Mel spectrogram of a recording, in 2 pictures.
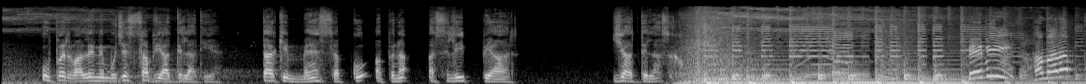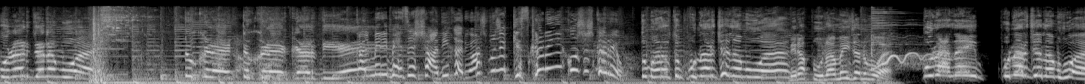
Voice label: Dialogue Ringtone; Housefull 4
